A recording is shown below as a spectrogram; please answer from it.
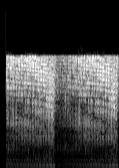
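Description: Buzzing electric sound effect for a battery charging up, a harsh steady hum that starts at once and changes tone about a second in.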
